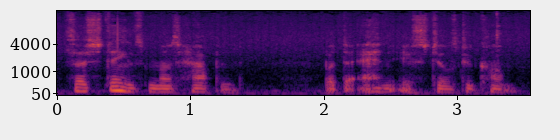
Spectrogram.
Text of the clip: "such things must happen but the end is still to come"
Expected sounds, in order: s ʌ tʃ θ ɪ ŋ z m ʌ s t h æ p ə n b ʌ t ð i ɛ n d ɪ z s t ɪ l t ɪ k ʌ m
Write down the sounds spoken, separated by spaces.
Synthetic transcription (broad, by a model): s ʌ tʃ θ ɪ ŋ z m ʌ s t h æ p ə n b ʌ t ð i ɛ n d ɪ z s t ɪ l t ɪ k ʌ m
